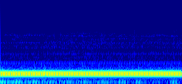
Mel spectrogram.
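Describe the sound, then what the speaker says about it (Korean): A steady, unbroken telephone line tone holds while a call is being connected, constant and clear with nothing else over it. "전화를 연결해 드릴 때까지 잠시만 기다려 주세요."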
